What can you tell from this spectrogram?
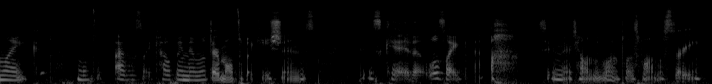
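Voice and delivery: breathy hushed aside; whispering. Real, not acted. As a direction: drop to a whisper.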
